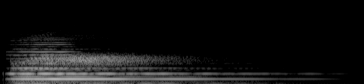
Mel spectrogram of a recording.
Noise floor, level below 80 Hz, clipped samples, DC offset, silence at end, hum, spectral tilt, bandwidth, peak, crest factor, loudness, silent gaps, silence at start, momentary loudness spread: -66 dBFS; -48 dBFS; under 0.1%; under 0.1%; 1.05 s; none; -8 dB/octave; 4.4 kHz; -14 dBFS; 16 dB; -28 LUFS; none; 0.05 s; 21 LU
